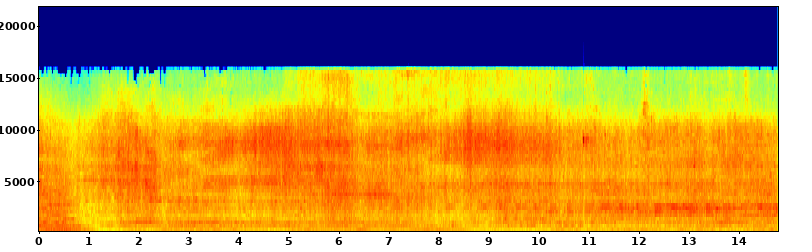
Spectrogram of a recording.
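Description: A multi-unit diesel freight train passing close by at speed. The lead locomotive's air horn cuts off about a second in. The diesel engines of the trailing GE and EMD locomotives then run past with steady tones, and covered hopper cars roll by on the rails near the end.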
